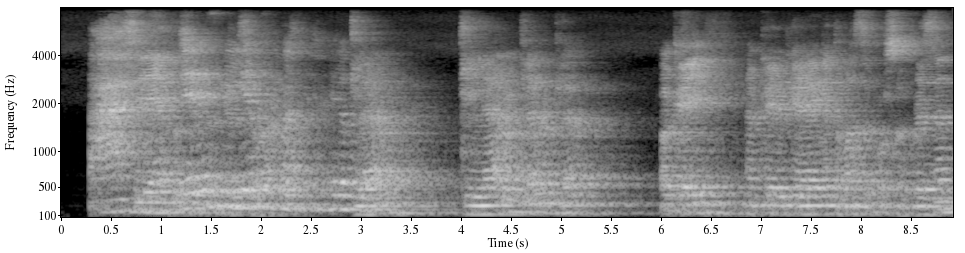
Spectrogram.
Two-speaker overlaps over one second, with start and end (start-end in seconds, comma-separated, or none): 0.8-2.3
